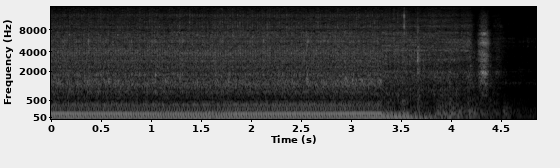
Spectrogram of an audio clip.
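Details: Truck last registered in 2005, after the distributor wire was bent away from the cover to stop it grounding: steady low idle with an even firing beat for about three seconds, then it winds down and shuts off; running normally.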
